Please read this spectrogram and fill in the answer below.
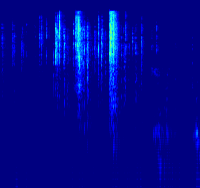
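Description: Trading cards being handled and flipped through by hand: a run of short papery swipes and clicks, loudest about halfway through.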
